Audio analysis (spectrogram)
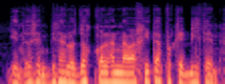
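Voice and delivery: ordinary delivery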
